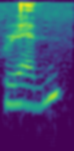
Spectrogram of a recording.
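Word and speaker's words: 人: the Chinese character for human or person it's pronounced as Ren from the small seal script we can see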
